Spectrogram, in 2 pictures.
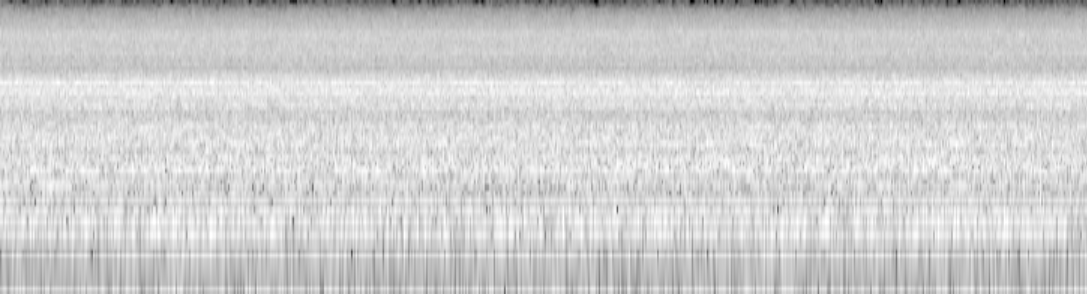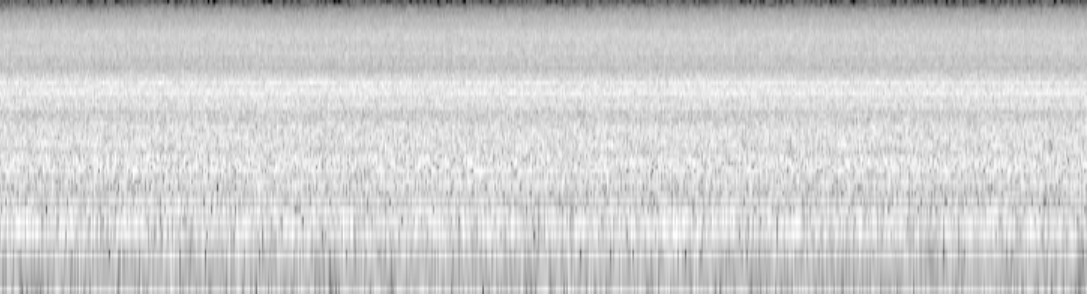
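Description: Countertop blender running steadily with an even whine, grinding a sauce of tomatoes, dried chiles and broth.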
